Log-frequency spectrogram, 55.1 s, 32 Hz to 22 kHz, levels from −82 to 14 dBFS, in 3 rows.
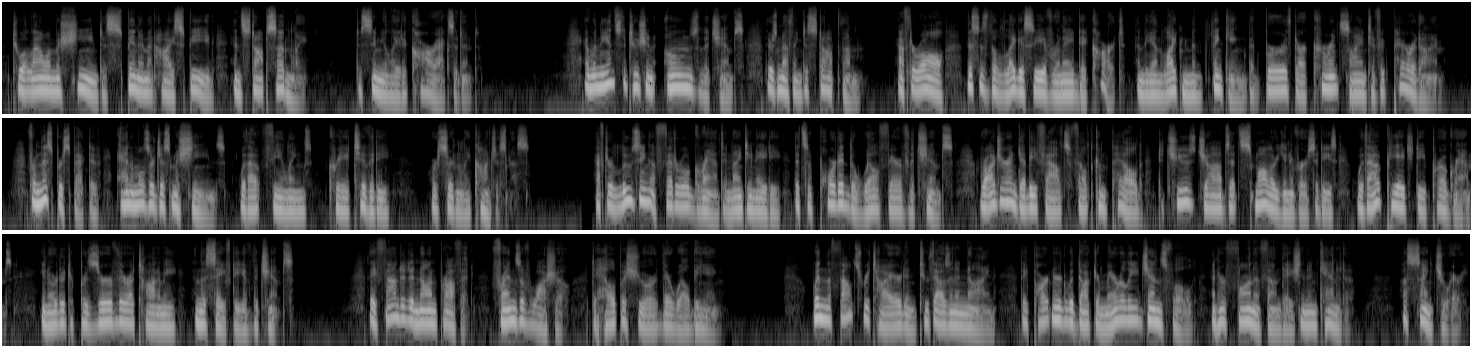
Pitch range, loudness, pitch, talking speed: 100-135 Hz, -27 LUFS, 120 Hz, 145 wpm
